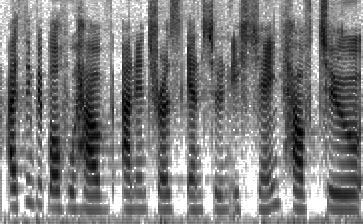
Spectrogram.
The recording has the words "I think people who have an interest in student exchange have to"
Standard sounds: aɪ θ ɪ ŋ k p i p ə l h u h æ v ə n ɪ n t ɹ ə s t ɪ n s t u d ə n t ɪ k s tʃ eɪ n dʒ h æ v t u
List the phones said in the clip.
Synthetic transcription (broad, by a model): aɪ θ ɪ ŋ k p i p ə l h u h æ v ə n ɪ n t ɹ ə s t ɪ n s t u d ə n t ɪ s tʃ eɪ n h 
